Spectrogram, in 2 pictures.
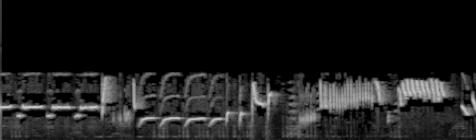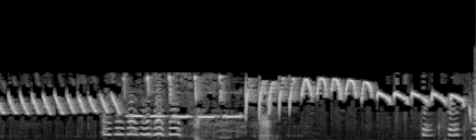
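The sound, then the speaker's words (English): A bird sings a long, varied song: rapid trills, whistled sweeps and chattering phrases follow one another with barely a pause, bright and loud, with no voices over it. “So they're saying that if you listen to bird songs, which is what we're listening to right now, yeah.”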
